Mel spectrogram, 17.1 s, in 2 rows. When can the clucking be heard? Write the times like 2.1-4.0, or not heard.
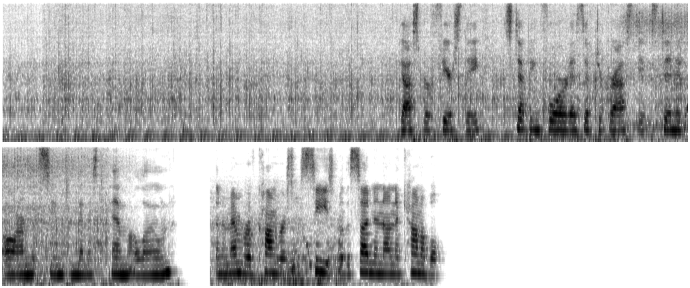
11.2-12.8.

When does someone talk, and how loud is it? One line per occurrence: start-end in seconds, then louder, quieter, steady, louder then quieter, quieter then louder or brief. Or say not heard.
5.0-14.0 steady.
